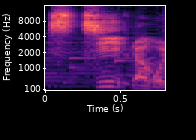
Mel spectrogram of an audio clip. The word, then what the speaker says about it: 土: 그리고 훈독으로는 츠지라고 읽습니다. 츠지.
